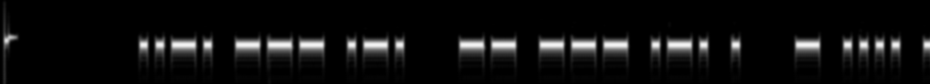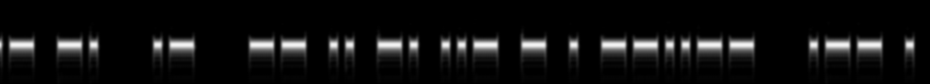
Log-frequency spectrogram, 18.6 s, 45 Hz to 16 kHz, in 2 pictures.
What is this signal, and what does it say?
Morse code, heard as a keyed tone, about 15 wpm, 700 Hz. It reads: FOR MORE THAN A MINUTE, WE
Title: Sentences from Top 1000 Words - Review Part 2 - 15wpm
